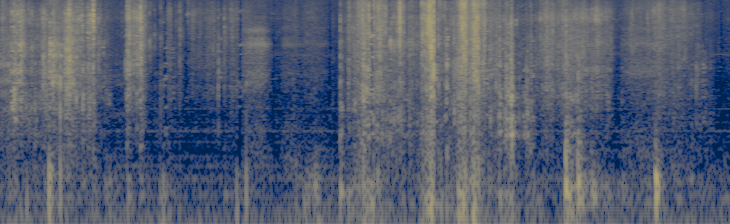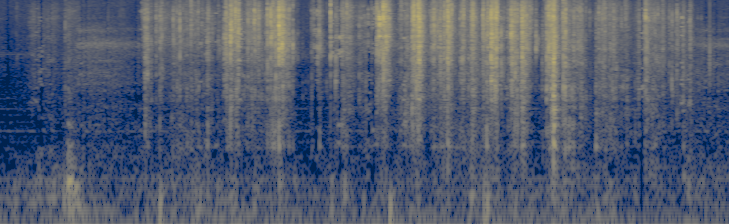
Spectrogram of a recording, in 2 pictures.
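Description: Foil wrappers crinkle and rustle as card packs are handled and torn open.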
